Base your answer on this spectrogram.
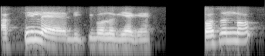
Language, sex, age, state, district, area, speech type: Assamese, male, 18-30, Assam, Lakhimpur, rural, conversation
